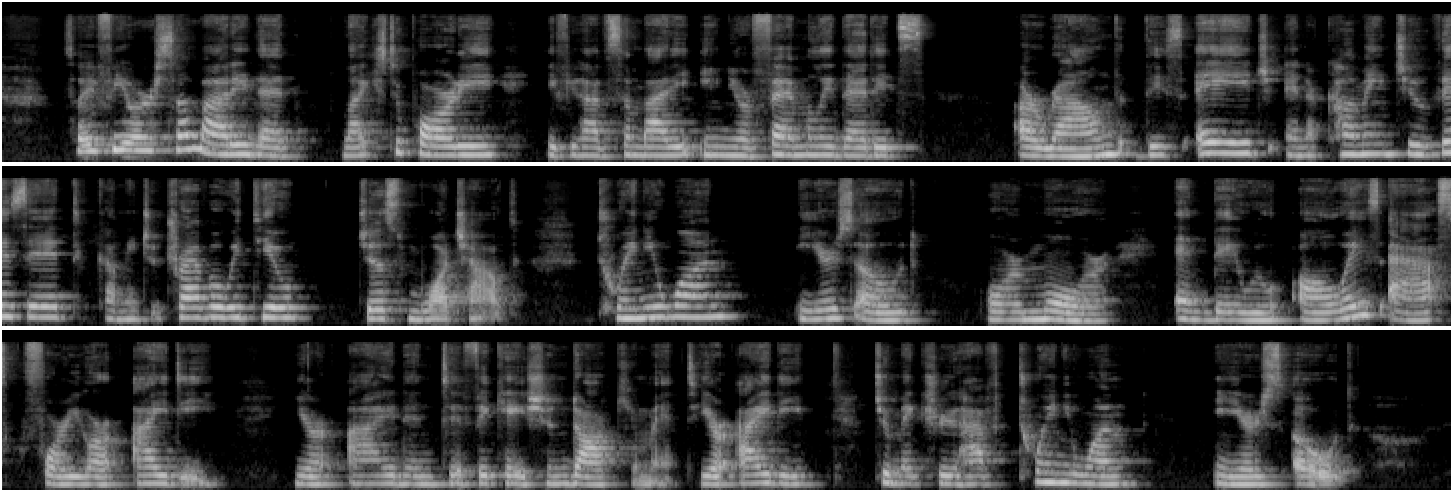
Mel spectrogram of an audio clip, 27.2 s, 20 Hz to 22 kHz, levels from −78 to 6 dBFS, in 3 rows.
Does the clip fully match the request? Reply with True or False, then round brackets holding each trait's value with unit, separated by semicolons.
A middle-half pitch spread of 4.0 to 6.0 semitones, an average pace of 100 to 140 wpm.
False (3.2 semitones; 130 wpm)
